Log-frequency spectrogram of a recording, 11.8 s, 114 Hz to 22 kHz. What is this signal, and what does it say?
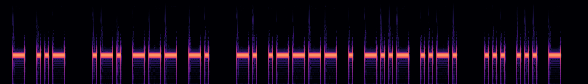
Morse code, heard as a keyed tone, about 15 wpm, 700 Hz. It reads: TU RON N1EXF SST
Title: K1USN SST QSO Practice - 15wpm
